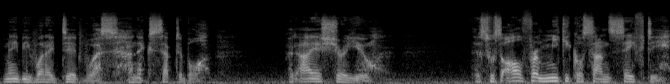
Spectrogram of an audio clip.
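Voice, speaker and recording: A man's voice: medium pitch, lively intonation, bright, forceful tone, a little hiss or hum. An actor playing a formal, guarded male medical examiner in a video game drama, choosing his words with care. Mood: earnest. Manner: formal, measured diction, falters when pressed. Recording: music behind the voice.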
